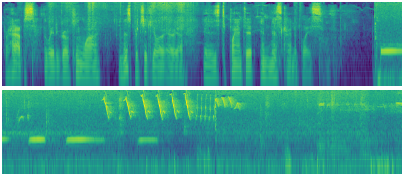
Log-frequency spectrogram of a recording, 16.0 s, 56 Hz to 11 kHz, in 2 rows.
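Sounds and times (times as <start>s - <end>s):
songbird trill: 4.0s - 13.4s, 14.2s - 16.0s
high falling whistles: 7.4s - 11.9s
low hooting coo: 7.5s - 11.2s, 14.3s - 15.6s.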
